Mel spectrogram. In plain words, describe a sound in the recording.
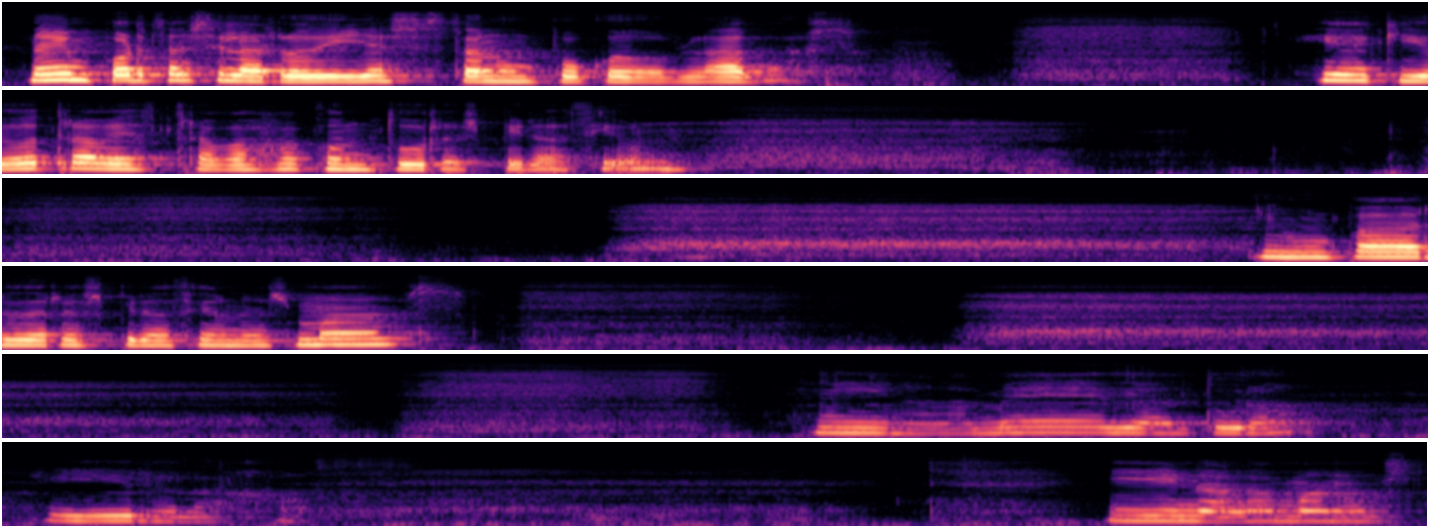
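A woman speaks calmly and softly, close by, with pauses.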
